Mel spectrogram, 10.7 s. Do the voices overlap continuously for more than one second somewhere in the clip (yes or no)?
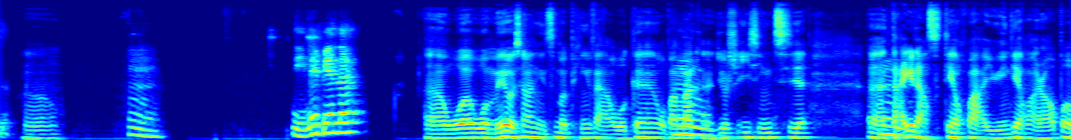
no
